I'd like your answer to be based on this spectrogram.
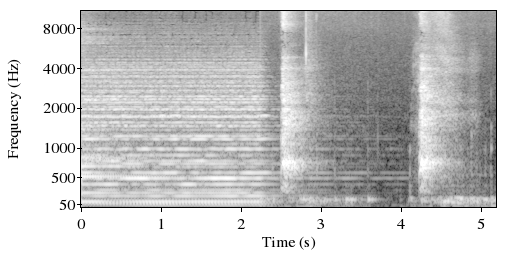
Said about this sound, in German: Ja, äh, ihr hört den Hund immer noch bellen.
